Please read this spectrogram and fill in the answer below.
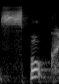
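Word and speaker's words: SPUC: Child, says my late mom was a member of the spook, is that how you say it? Yeah. Society for the protection of the unborn child.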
